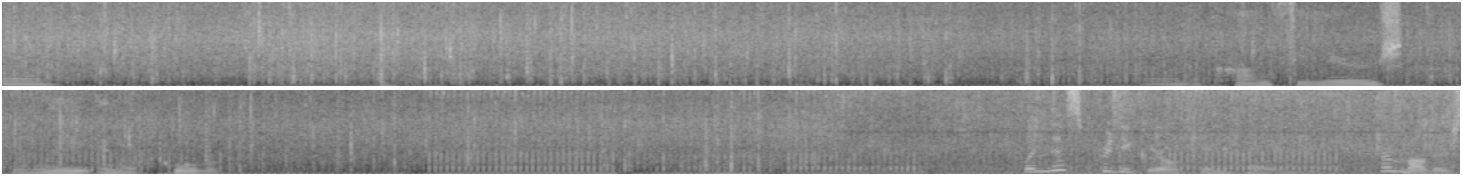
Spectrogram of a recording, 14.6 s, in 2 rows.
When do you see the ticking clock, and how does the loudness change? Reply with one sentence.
You can't hear the ticking clock here.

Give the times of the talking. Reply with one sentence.
The talking can be heard from 5.8 to 8.4 s and from 12.4 to 14.5 s.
